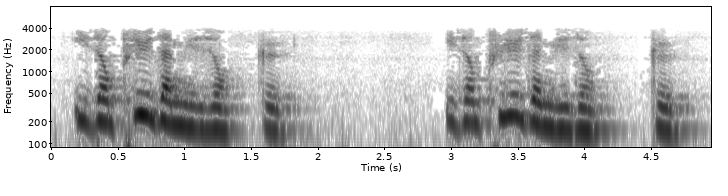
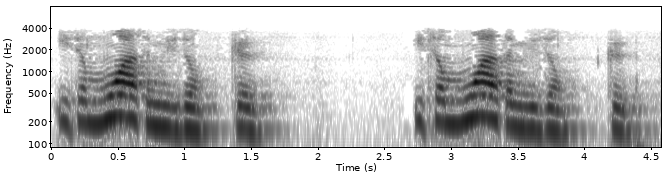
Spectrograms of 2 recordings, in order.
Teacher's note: In these two sentences, the adjective starts with a vowel, which means the S in plus and moins is pronounced, and it's pronounced like a Z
